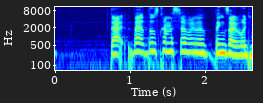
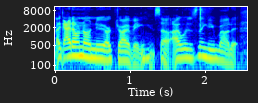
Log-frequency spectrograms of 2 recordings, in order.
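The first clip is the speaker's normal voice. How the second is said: usual speaking voice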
